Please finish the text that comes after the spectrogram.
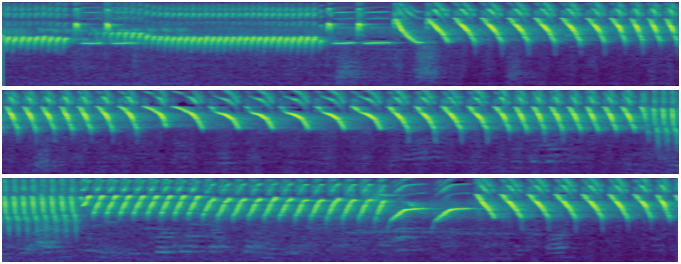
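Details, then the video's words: Kenari Panda canary song for prompting silent canaries: opening steady whistles, then a long fast series of descending sweeping notes, a brief buzzy burst, and more rolling trills. "Pancingan Kenari Panda AMPUH, Membuat Kenari Malas BUNYI Jadi Bunyi"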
